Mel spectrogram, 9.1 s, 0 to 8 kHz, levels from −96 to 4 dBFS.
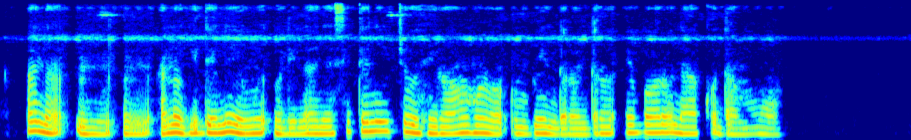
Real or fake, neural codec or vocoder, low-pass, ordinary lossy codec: real; none; 7.2 kHz; none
